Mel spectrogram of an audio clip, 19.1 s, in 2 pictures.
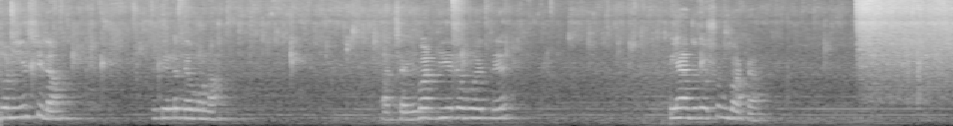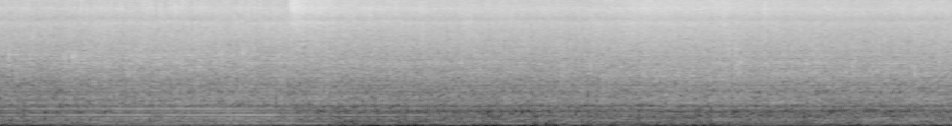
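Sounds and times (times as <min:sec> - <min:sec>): paste sizzling in hot oil: 0:08.6 - 0:19.0.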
